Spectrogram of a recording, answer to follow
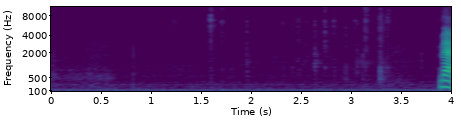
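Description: A few faint, scattered light clicks of fingers on a keyboard over quiet room hum, and a woman's voice starting right at the end.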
